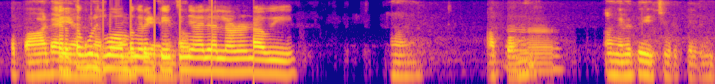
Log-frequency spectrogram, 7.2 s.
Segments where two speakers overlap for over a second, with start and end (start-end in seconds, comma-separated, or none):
0.6-2.0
